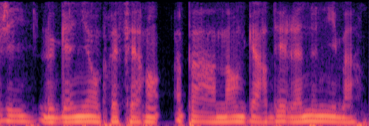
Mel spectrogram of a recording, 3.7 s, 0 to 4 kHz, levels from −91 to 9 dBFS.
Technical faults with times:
none

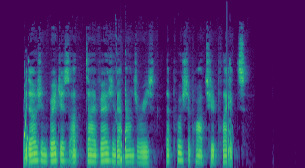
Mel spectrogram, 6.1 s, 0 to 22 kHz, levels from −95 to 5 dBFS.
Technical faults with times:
0.47-0.55 frames out of order
2.30-2.51 frames out of order
4.53-4.67 frames out of order

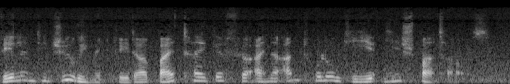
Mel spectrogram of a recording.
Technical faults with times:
none

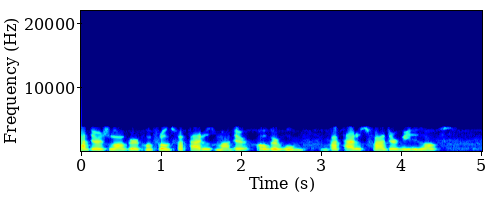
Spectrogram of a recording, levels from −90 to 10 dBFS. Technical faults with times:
0.00-5.01 Codec 2 vocoder

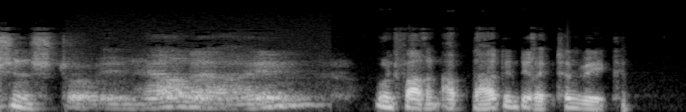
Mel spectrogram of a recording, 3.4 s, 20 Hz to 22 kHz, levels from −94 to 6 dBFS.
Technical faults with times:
0.33-1.65 switch to a distant microphone
1.90-3.43 time-stretched section

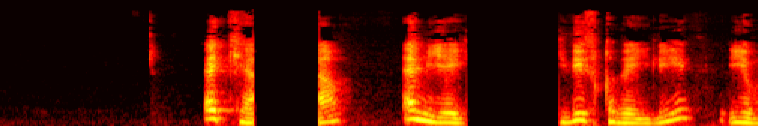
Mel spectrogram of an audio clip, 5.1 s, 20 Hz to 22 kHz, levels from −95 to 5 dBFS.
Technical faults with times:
1.69-2.13 rebuffering stall
3.11-3.73 rebuffering stall

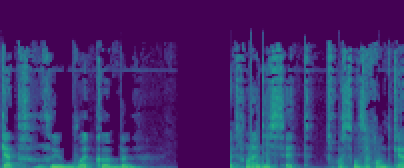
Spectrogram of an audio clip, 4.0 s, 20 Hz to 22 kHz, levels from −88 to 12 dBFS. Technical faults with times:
2.24-2.31 clipped start after a pause
2.50-3.80 processor overload crackle

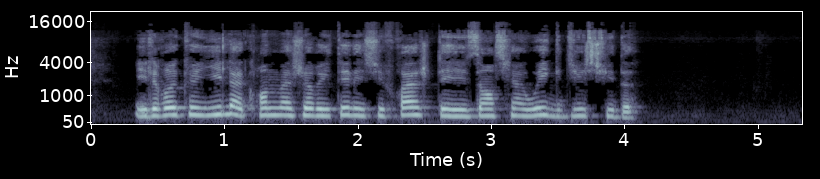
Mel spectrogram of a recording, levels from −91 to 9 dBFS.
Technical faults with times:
2.49-2.51 lost packet rebuilt from error correction
3.63-3.81 lost packet rebuilt from error correction

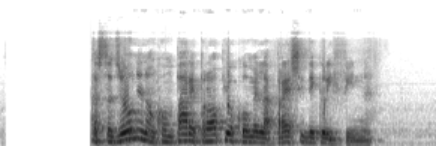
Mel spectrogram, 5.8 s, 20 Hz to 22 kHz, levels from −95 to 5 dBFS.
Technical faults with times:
0.66-1.22 clipped start after a pause

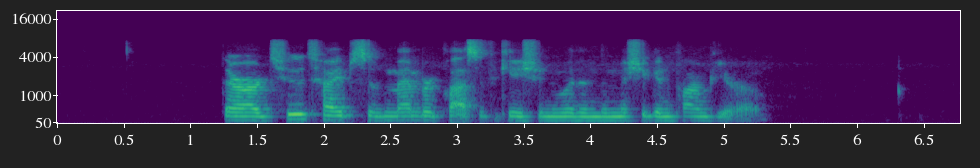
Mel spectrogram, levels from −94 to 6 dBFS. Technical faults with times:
none

